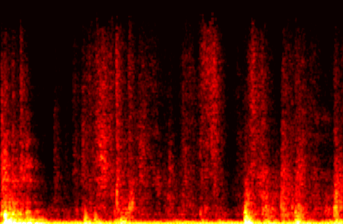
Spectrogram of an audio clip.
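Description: A stainless French-door refrigerator door shutting with a thump, then a lighter knock about three seconds later, over a steady low hum.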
